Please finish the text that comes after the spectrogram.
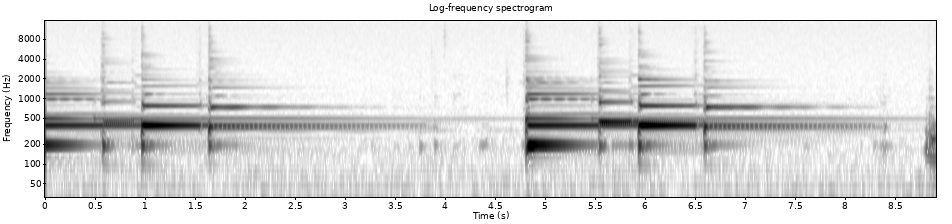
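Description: Solo classical guitar plays two short phrases from Roncalli's Gavotte, each opening with a bright plucked chord and a few sustained notes that ring and fade, separated by a brief near-silence.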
